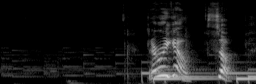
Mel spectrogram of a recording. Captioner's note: notification dings; notifications dinging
